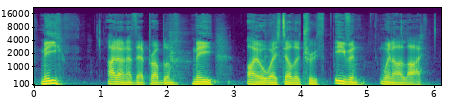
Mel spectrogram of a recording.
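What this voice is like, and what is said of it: Inconsistent put-on movie gangster accent. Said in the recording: “The worst Tony Montana impersonation. ... The accent was just coming and going, and then it got really, really strong.”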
